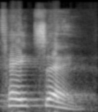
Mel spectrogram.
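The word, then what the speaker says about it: תֵּצֵא: The aleph is silent, so how are you going to pronounce this? Okay, Teitzei.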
